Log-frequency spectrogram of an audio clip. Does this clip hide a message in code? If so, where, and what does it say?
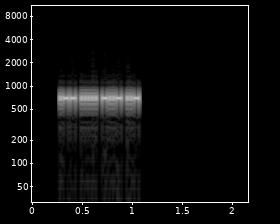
Yes: Morse code from 0.3 to 1.1 s, heard as a keyed tone, about 69 wpm, 700 Hz. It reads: W5XU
